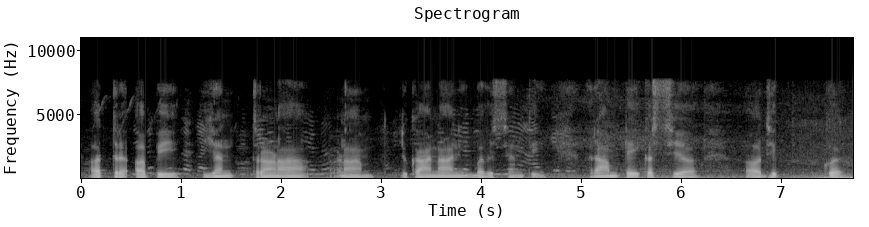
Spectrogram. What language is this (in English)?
Sanskrit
